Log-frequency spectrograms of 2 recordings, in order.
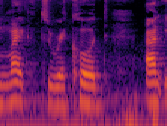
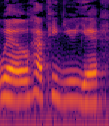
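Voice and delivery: said with a smile; 3 dB louder than usual. Speaker addresses the listeners of the recording; smiling. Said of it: "I am literally smiling".

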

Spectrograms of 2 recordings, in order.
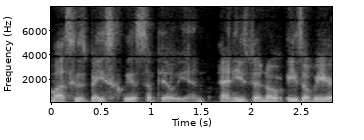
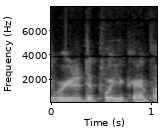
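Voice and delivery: ordinary talk, nothing marked

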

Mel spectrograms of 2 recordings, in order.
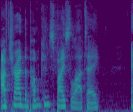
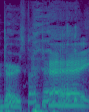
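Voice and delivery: bad creaky put-on voice with rough edges; 3 semitones higher than usual. Retelling what a friend said about the latte: bad impersonation of Kristen. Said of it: "That's still a bad impersonation".

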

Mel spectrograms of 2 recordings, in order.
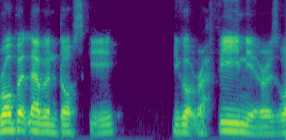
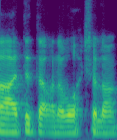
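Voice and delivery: normal talking voice

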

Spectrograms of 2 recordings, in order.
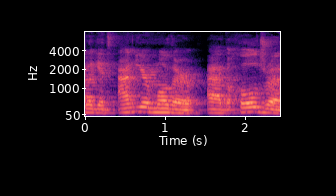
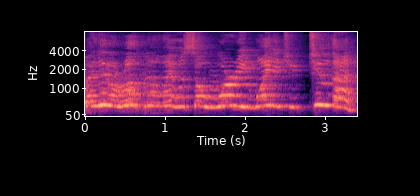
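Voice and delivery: very high, doting, fretful mother voice. A game master voices the player character's mother greeting him, voicing the huldra mother. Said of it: "The two dwarven delegates and your mother, the Huldra, / your mother runs straight towards you and throws her arms around you and says, / your mother runs straight towards you and throws her arms arou".

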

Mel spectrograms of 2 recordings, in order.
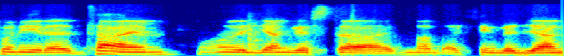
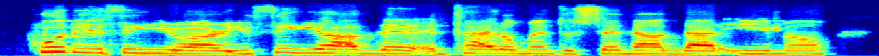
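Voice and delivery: mock furious screaming, higher; 7 semitones higher than usual. Retelling how an executive screamed at the boss in front of everyone: imitating someone screaming. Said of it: "Like this".

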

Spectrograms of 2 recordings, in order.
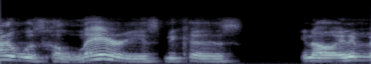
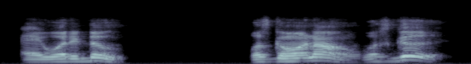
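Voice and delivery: laid-back, easygoing casual talk; 3 semitones lower than usual. Speaker shows how they answer their personal phone: imitating casual phone greeting. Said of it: "if I answer my personal phone".

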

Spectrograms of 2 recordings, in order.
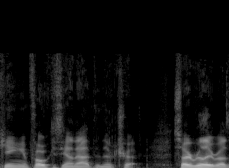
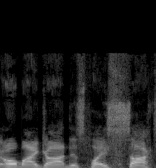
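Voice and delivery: acted, high-pitched, disgusted and pissed-off griping tone; 8 semitones higher than usual. Acting out guests who arrive at a dirty rental: imitating angry guests. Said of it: "And they're fucking pissed off".

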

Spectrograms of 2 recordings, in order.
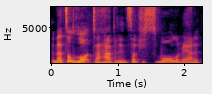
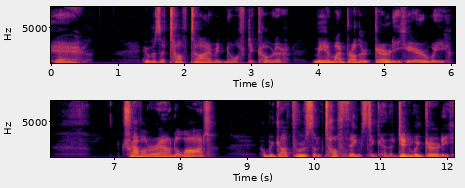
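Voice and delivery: put-on Canadian drawl with lower pitch; 4 semitones lower, 6 dB quieter than usual. Retelling a movie scene, quote Liam Neeson with a slight Canadian drawl. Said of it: "a bit of a Canadian drawl".

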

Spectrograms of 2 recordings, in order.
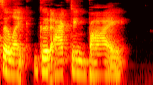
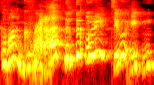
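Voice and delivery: loud, animated yell, pitched up; 9 semitones higher, 7 dB louder than usual. Friends recall watching horror movies together; retelling yelling at the screen. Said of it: "We were like yelling".

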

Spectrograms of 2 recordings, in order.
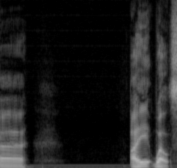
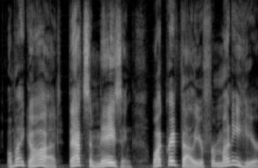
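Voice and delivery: put-on obnoxious, loud American accent. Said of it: "very obnoxious, very loud American accent".

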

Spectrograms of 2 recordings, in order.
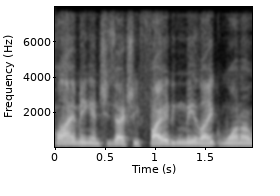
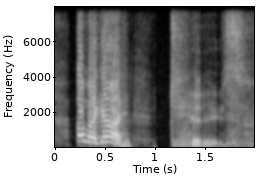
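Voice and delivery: very slow, lingering, swooping delivery; 8 semitones higher than usual. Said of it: "just like you do in your penthouse voice".

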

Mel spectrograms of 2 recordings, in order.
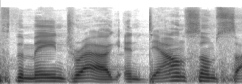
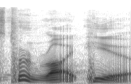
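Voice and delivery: bad put-on English accent, quieter; 5 semitones lower, 6 dB quieter than usual. Imitating the English guy's voice his daughter has, do a terrible English accent. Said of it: "the English guy's voice".

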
